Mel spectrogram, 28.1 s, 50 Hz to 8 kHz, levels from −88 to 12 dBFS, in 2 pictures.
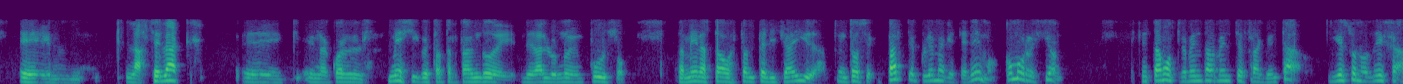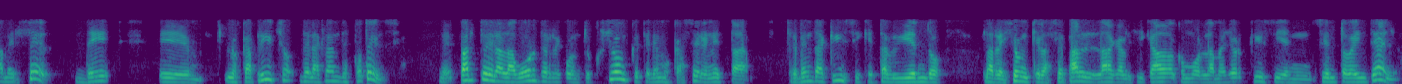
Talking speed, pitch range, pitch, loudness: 175 wpm, 140-175 Hz, 150 Hz, -27 LUFS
